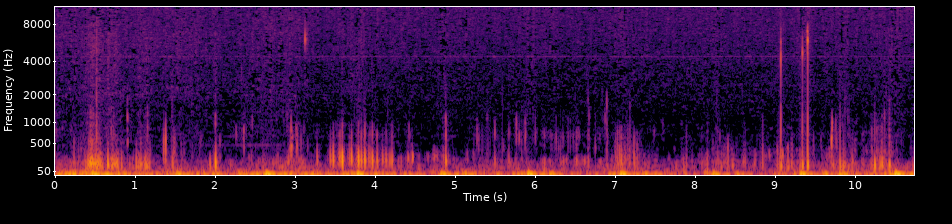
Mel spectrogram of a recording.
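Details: Hunger stomach growl recorded for ASMR: low, irregular gurgling and rumbling from the belly; ordinary borborygmi.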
